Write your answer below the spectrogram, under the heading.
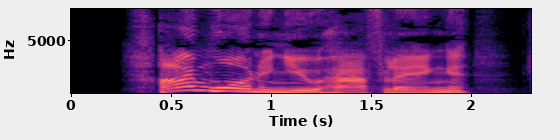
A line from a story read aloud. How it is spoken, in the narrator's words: shouted the captain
